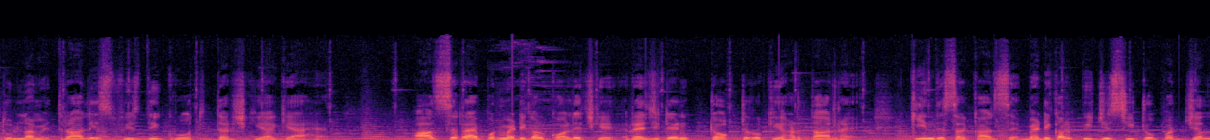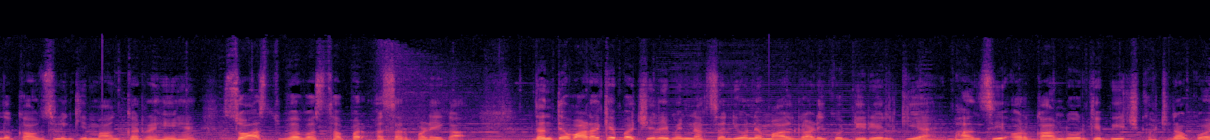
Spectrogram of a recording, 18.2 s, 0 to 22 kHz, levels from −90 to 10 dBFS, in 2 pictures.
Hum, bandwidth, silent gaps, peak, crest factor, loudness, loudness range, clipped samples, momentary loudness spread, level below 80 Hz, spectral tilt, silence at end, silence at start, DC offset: none; 16 kHz; none; -8 dBFS; 16 dB; -24 LUFS; 3 LU; under 0.1%; 8 LU; -48 dBFS; -6 dB/octave; 0 s; 0 s; under 0.1%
